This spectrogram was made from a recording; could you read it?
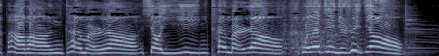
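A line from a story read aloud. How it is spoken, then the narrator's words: Child crying and wailing. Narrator (Chinese): 小孩就一直哭，一直嚎，还说着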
